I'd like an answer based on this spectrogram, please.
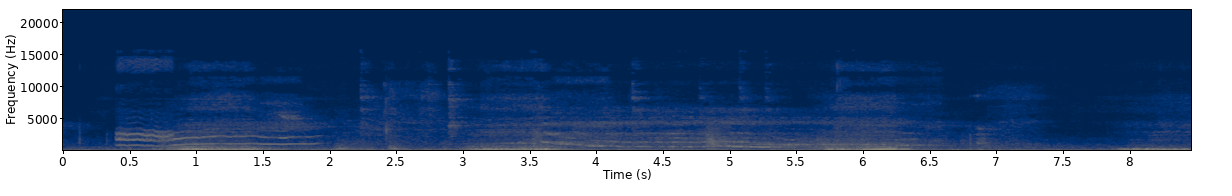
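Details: Lilac AKC English Bulldog in Miami giving high, thin whines that rise and bend, mixed with low snorting breaths in bursts roughly every two to three seconds, indoors with no other clear sounds.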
